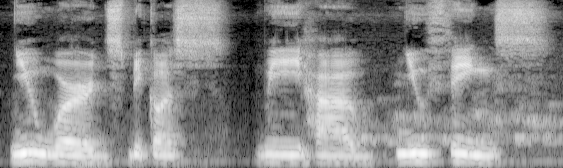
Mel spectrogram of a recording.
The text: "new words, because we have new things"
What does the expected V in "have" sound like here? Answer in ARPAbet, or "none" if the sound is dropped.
V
